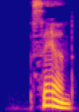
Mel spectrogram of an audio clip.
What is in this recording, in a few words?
"Sand", English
